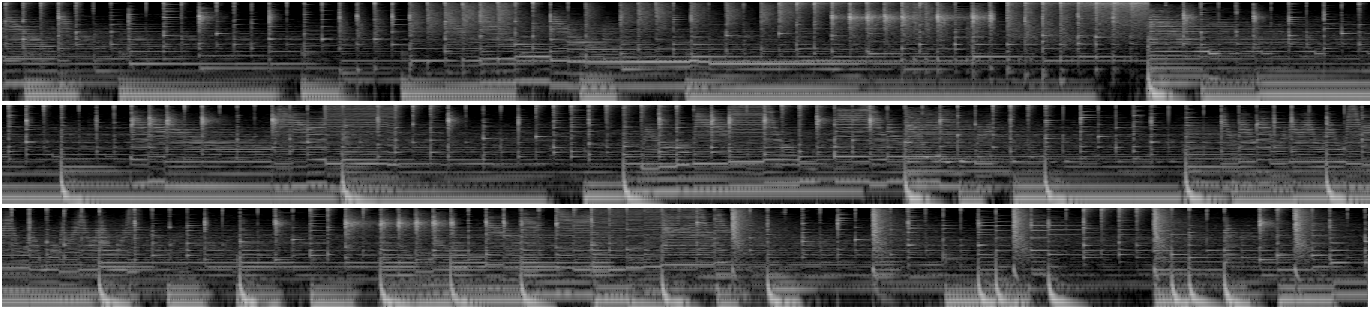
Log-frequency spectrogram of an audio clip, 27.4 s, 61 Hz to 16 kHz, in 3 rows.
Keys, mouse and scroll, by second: 0.0 click, 2.7 click, 5.9 click, 7.8 click, 11.1 click, 13.0 click, 13.1-19.9 typing, 14.4 click, 15.8 click, 17.3 click, 18.5 click, 21.7 click, 25.5 click.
